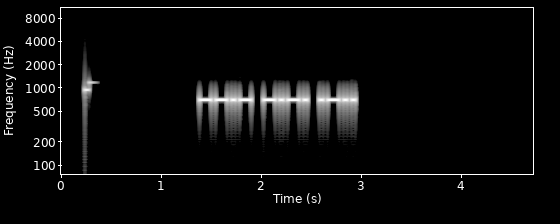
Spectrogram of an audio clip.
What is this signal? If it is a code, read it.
Morse code, heard as a keyed tone, about 30 wpm, 700 Hz. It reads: QCL
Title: USA Call Sign Postfixes - 3 Letters 30wpm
